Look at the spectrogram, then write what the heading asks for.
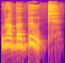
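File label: "rubber boot", British English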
